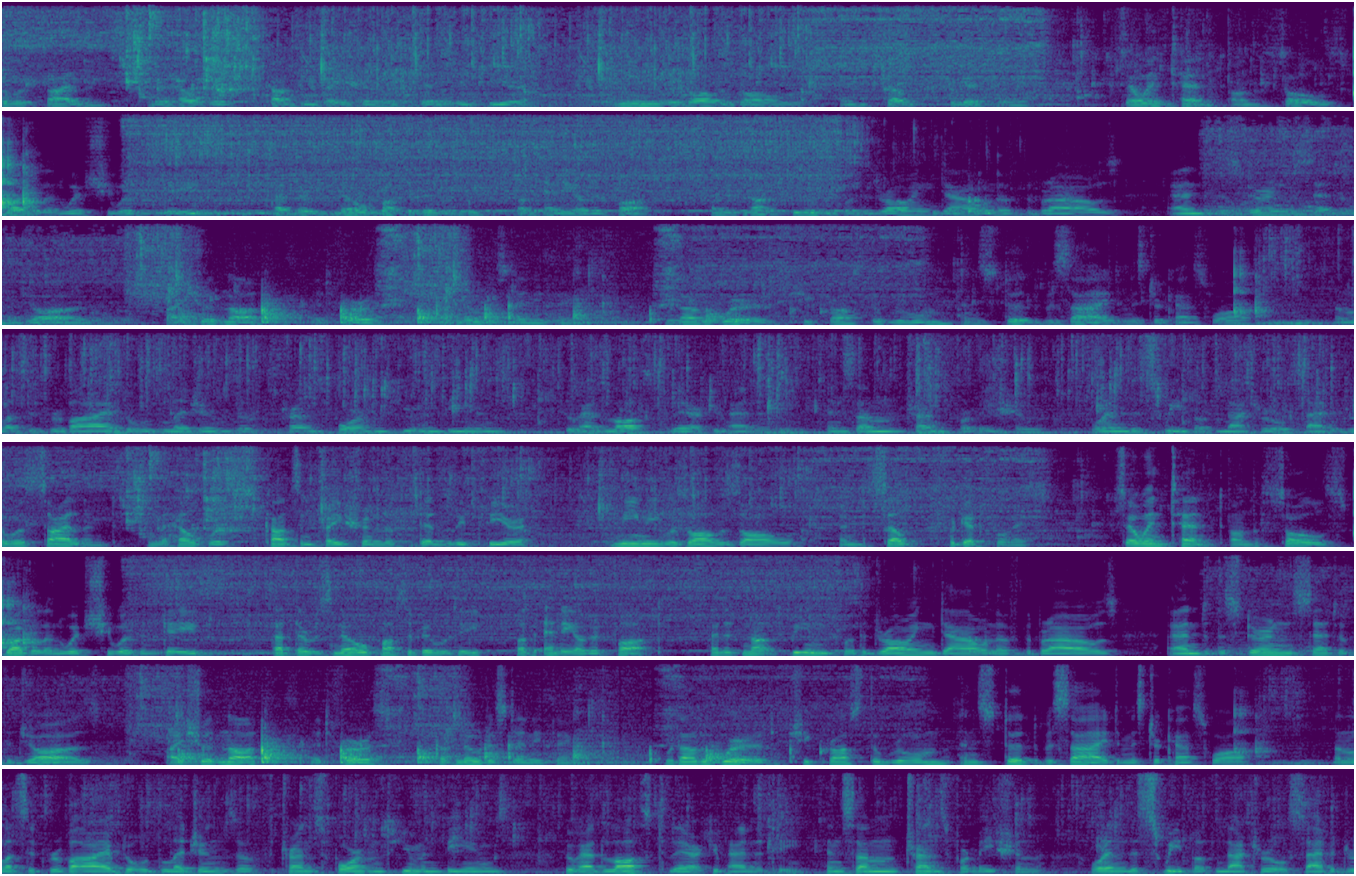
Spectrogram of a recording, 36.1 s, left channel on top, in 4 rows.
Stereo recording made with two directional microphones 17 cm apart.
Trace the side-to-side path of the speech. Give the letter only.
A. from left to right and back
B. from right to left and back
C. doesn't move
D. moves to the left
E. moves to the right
C.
